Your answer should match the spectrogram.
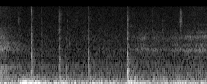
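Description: Typing a short word on a computer keyboard: about five separate, unevenly spaced key clicks.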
